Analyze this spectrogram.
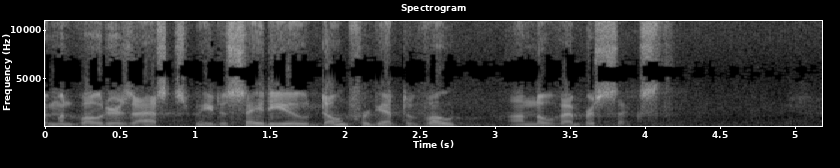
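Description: An older man speaks calmly into a microphone.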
